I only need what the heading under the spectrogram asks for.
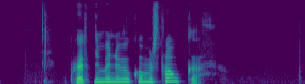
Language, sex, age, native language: Icelandic, female, 30-39, Icelandic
